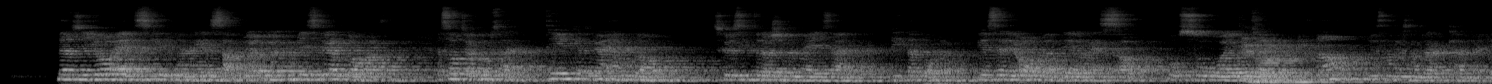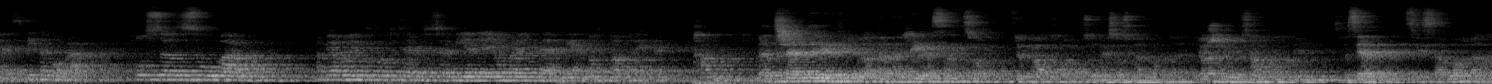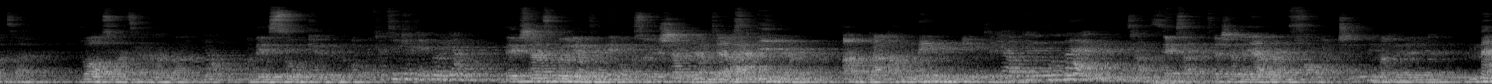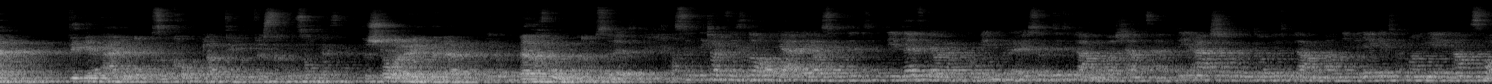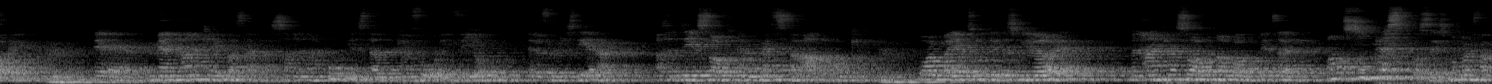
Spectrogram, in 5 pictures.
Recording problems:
room echo; strong; dies away in 2.3 s
off-mic speech; far

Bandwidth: 15.5 kHz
